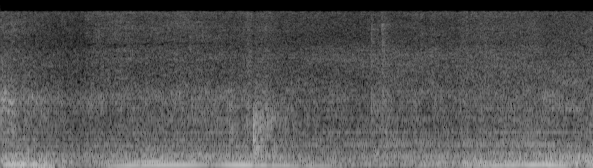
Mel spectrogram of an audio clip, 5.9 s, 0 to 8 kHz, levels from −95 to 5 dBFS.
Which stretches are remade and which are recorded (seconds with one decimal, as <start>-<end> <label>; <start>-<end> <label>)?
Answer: 0.0-0.8 remade; 0.8-5.9 recorded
